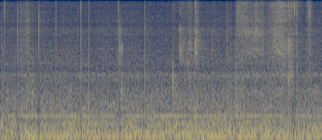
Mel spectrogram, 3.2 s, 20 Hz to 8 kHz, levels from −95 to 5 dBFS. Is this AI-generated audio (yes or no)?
yes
